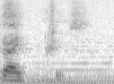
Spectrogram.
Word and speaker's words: Time Crisis: Time Crisis.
